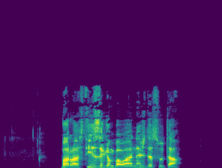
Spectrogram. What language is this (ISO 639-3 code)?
ckb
